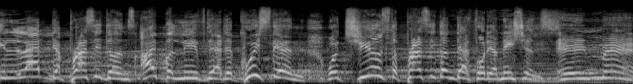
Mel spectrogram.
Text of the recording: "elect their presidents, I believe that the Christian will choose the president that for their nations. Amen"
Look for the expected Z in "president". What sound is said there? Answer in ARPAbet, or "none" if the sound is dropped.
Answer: S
